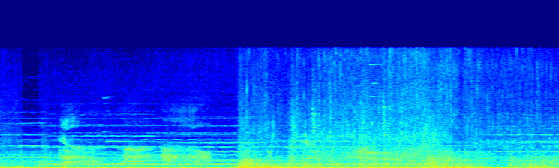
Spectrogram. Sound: groaning

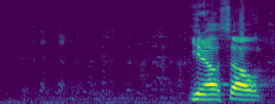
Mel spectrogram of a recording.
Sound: laughter

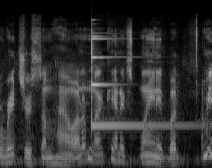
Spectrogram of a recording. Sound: ding

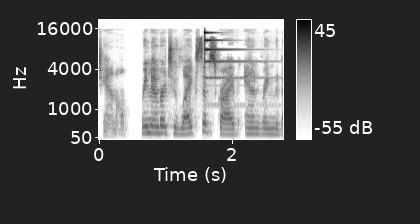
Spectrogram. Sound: bell dinging

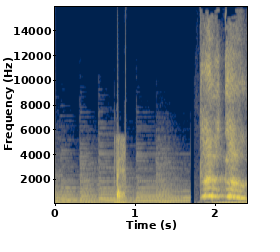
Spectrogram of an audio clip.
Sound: popping

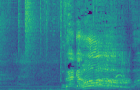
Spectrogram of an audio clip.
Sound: laugh

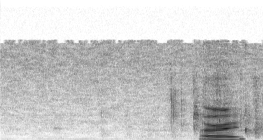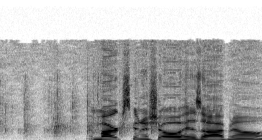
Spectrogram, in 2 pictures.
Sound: applause

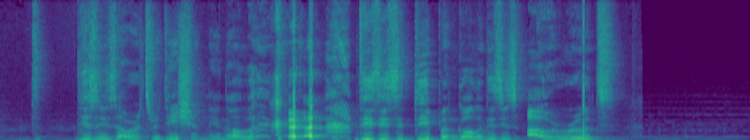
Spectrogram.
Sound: laugh

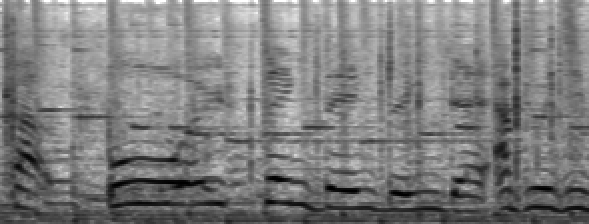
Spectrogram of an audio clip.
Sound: dinging noise

